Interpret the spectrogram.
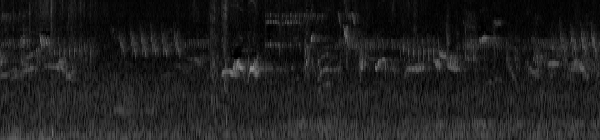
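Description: Garden birds singing: many short chirps and several quick rattling trills, the loudest chirps about three and a half seconds in.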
